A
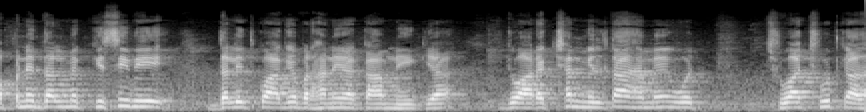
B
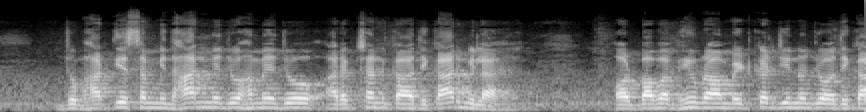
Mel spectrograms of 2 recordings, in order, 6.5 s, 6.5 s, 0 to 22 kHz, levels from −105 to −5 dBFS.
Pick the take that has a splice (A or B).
A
